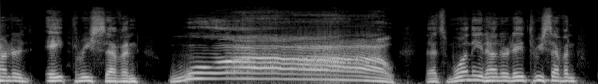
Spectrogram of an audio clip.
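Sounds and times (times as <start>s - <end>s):
speech: 0.0s - 5.9s
person groaning going down a roller coaster: 1.8s - 3.9s.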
